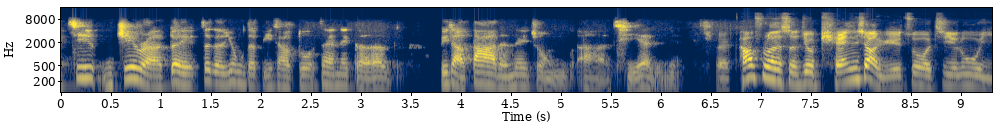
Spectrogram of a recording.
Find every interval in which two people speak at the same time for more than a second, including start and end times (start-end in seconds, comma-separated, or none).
none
